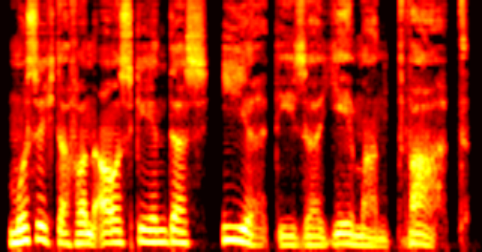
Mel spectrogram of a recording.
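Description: A man gives voice to a cold, dangerous thief in an audiobook. He speaks slowly and deliberately, every word measured and threatening, in a dry, close recording. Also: mid-range voice, expressive, a bit bright, breathy edge, dry recording, heavily acted. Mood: cold menacing. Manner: slow, deliberate and threatening, then snapping. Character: cold, menacing male thief, quietly dangerous. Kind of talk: audiobook character voice.

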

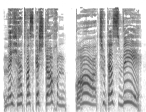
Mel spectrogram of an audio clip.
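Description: Teen boy hamming up an injury, shrill and loud, read by a woman. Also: measured pace, no room sound, clean studio sound, heavily acted. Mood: wailing. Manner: loud, exaggerated wailing. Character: teenage boy faking pain, dramatic.

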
